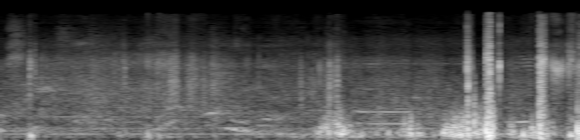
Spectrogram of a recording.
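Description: A thrown phone hitting a hard surface and clattering: several sharp knocks in quick succession near the end.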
